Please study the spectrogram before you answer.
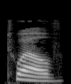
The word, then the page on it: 12: British English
